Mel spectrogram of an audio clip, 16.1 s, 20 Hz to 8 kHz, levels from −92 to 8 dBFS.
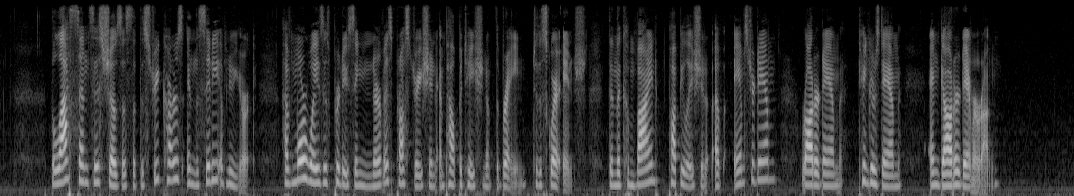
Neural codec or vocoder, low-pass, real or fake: none; 7.2 kHz; real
